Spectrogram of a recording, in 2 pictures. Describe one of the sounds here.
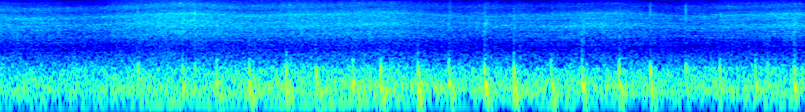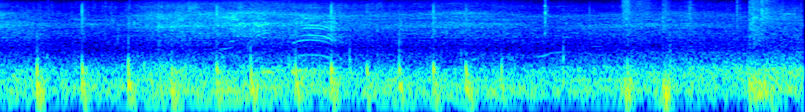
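Footsteps slap quickly on pavement.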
